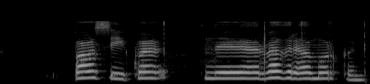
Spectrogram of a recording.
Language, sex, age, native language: Icelandic, male, 11, Icelandic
